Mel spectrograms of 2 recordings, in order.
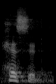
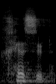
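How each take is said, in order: First: The word begins with a plain, soft h sound. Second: The word begins with a rough, throaty ch sound.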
